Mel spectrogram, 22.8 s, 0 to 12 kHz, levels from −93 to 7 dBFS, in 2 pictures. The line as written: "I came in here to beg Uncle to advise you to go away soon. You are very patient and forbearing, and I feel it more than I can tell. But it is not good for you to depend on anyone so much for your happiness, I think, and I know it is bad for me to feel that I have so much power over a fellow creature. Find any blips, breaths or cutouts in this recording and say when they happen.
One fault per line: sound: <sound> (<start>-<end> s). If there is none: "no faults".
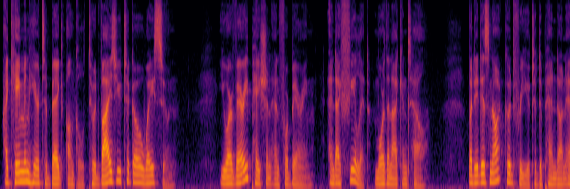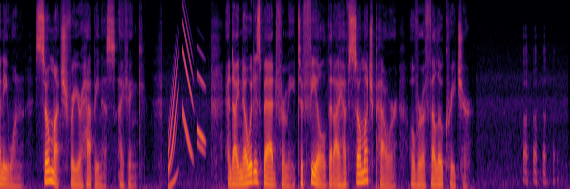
sound: chirp (14.8-15.5 s)
sound: laugh (21.8-22.6 s)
